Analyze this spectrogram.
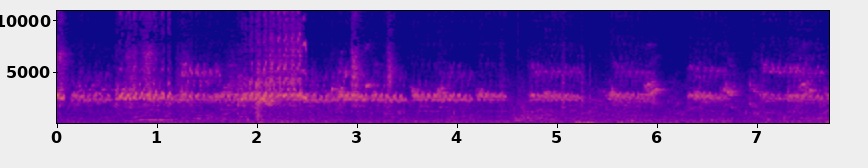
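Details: Budgerigar chicks begging for food, a recording played to stimulate adult budgies to mate, lay eggs and raise more chicks. Raspy, buzzy high notes come in a dense run of short bursts with brief gaps, several chicks calling over one another.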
